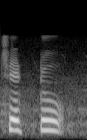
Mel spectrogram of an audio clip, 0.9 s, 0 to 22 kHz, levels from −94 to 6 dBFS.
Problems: constant background noise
